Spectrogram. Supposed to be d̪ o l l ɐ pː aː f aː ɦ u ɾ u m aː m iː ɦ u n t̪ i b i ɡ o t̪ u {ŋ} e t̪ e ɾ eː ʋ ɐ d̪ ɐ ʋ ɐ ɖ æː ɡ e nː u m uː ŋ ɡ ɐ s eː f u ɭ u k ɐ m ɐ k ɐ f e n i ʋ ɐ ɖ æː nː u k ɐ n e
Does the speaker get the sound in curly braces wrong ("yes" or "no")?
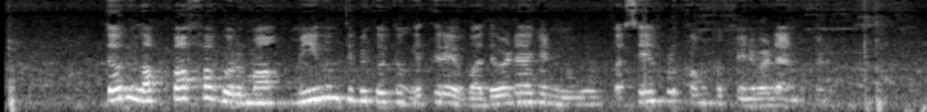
no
